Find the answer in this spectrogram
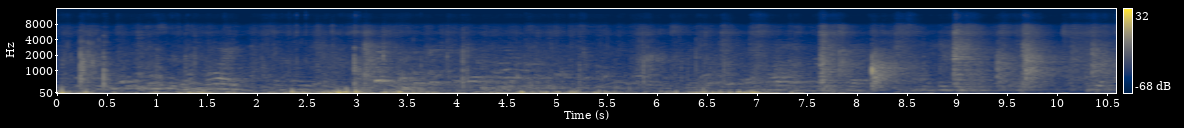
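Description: Indistinct voices of people talking, with footsteps and heavy low rumble on the microphone; the rumble falls away about eight seconds in as the walk moves into an enclosed room.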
